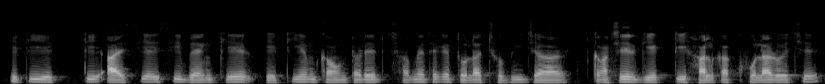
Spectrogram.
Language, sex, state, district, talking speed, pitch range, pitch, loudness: Bengali, male, West Bengal, Jalpaiguri, 140 wpm, 105-120 Hz, 110 Hz, -28 LUFS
